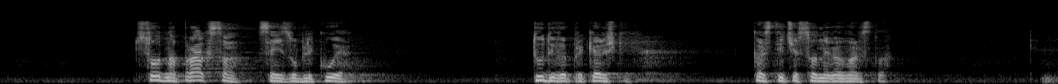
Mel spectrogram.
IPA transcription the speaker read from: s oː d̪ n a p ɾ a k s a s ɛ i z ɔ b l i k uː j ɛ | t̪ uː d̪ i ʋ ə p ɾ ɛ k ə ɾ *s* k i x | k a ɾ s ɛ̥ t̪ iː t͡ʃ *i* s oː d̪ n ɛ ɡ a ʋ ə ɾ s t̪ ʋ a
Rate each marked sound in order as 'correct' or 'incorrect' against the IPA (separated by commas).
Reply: incorrect, incorrect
